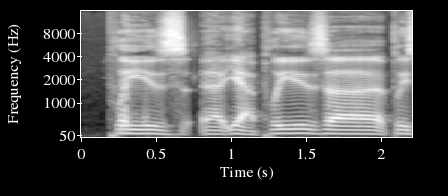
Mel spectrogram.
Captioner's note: none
